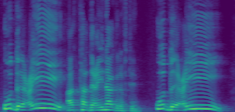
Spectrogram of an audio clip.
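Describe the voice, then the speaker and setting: A man teaching an Arabic grammar lesson, reciting word forms slowly and often checking whether his students follow. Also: high voice, animated. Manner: repeats and asks students if they follow.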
